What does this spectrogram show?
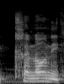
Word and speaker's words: Clonony: And this castle is actually Clonony Castle. Is that the right pronunciation of that?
